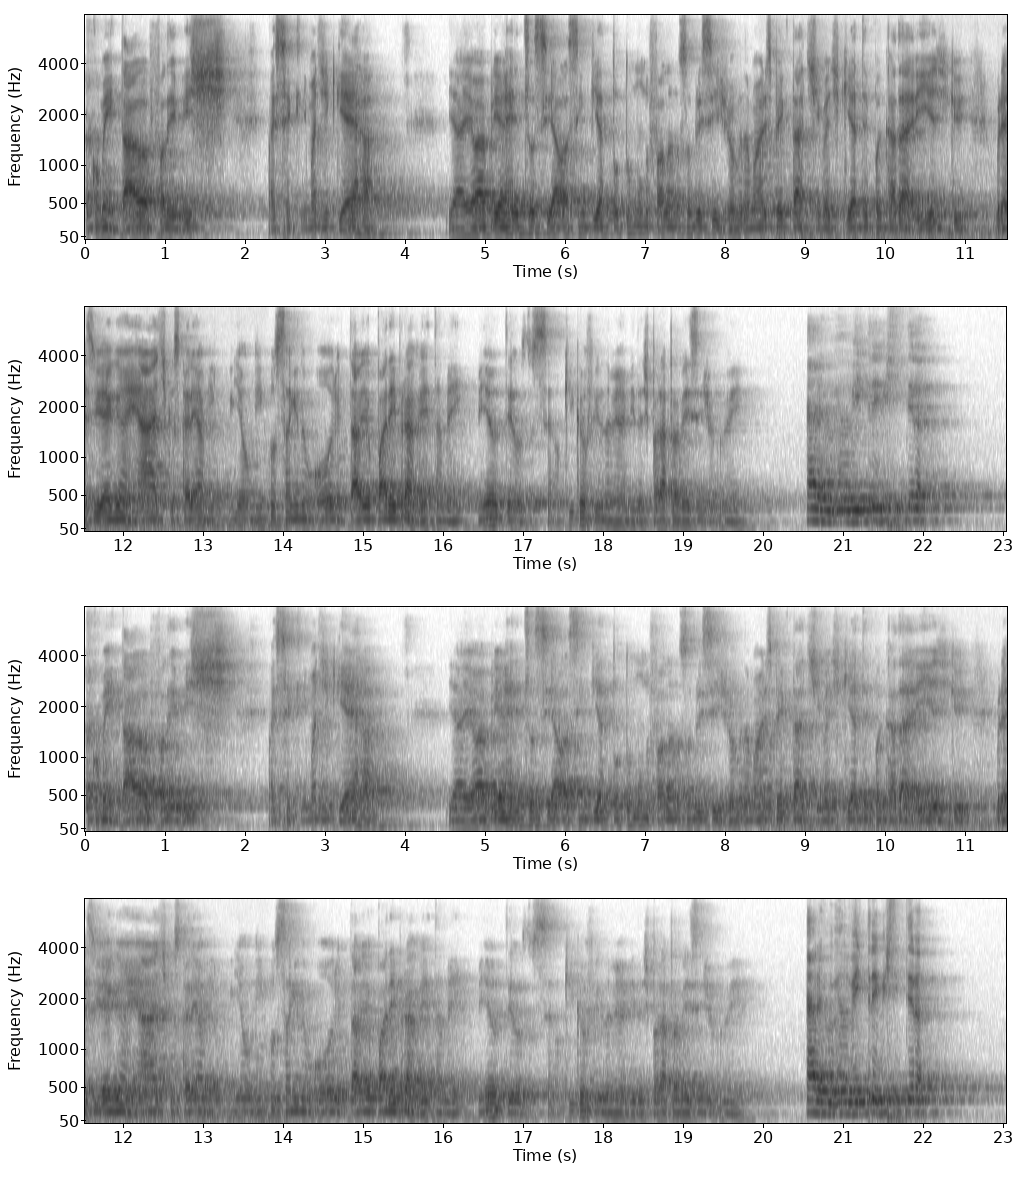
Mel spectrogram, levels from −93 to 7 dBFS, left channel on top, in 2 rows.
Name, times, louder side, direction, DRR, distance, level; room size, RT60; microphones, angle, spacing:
voice 1, 0.0-3.6 4.5-19.7, left 2 dB, 45° left, 7 dB, 0.7 m, -23 dB
sound 1, 8.4-13.8, left 1 dB, 70° left, 1.1 m, -41 dB
voice 2, 20.5-22.0, right 1 dB, 65° right, 5 dB, 0.9 m, -21 dB
8.3 x 6.2 x 6.8 m, 2.3 s
head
